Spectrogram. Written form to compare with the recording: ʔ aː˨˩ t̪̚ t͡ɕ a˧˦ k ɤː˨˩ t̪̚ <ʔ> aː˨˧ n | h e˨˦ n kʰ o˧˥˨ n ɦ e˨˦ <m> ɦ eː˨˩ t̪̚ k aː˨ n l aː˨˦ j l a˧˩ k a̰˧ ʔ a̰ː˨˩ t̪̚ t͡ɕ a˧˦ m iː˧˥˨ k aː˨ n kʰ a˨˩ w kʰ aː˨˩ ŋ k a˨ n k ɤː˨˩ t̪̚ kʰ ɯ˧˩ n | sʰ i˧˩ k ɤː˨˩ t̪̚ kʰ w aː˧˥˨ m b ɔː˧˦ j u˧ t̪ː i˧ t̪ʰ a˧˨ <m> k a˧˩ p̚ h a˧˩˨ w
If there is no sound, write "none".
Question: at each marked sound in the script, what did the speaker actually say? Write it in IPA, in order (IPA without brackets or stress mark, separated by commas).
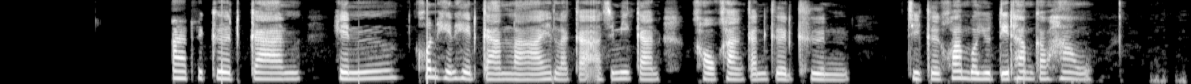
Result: k, n, m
